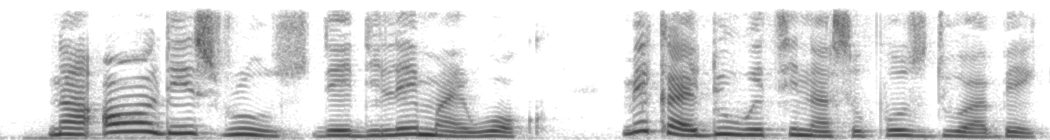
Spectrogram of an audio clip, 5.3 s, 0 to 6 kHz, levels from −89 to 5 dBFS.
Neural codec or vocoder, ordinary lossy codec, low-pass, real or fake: none; AAC, 48 kbps; 5.4 kHz; real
